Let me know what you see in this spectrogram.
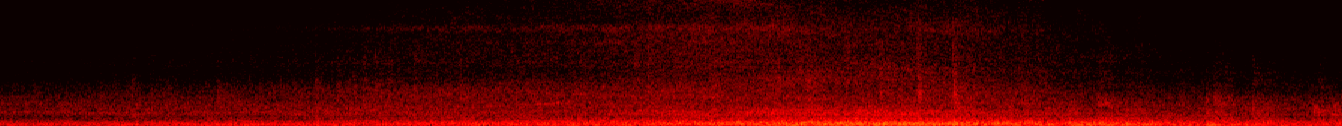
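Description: Container flat wagons of a long intermodal freight train rumbling past on the track. The noise builds to a peak about four seconds in and then eases, with a few faint clicks near the end.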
